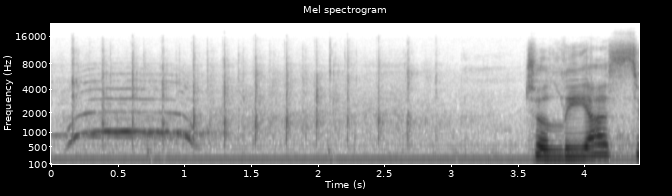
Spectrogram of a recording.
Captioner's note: audience applauding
